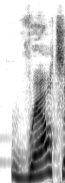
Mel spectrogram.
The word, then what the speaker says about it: route: Americans say route as root, and now when I say root, they're like, what? Which one is it? Root of a tree or root of like a road?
